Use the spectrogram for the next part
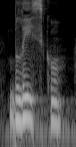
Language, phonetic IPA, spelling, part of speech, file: Ukrainian, [ˈbɫɪzʲkɔ], близько, adverb / preposition, Uk-близько.ogg
- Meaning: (adverb) near, nearby, close; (preposition) near, close to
